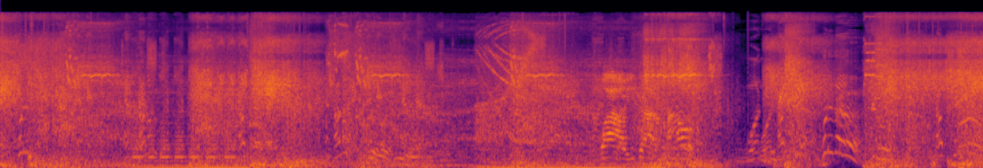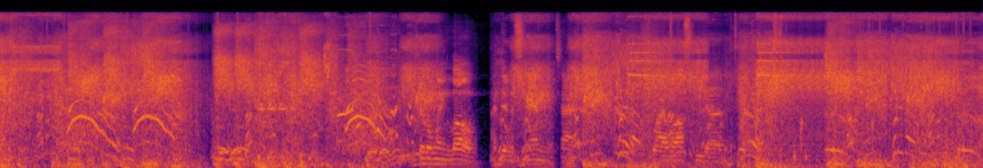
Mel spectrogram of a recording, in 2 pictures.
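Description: Energy blasts and punches crash and whoosh rapidly.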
